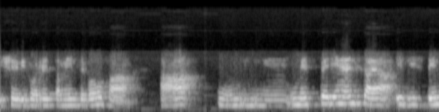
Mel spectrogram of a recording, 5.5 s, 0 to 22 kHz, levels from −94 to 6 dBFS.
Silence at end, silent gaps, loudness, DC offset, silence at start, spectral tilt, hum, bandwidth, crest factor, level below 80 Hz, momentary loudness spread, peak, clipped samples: 0 s; none; -18 LUFS; under 0.1%; 0 s; -8 dB/octave; none; 4.1 kHz; 16 dB; -66 dBFS; 13 LU; -2 dBFS; under 0.1%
